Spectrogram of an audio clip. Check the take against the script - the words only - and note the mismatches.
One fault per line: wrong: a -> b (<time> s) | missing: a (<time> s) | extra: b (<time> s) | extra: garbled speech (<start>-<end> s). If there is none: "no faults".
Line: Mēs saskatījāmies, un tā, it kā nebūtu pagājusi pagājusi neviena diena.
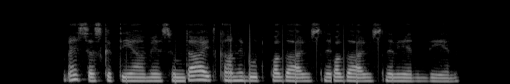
no faults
